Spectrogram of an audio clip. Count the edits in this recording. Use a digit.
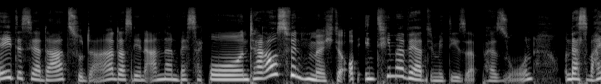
4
